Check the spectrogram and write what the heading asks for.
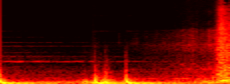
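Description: Heartbeat sound effect over a low, steady hum: a double thump about a second in, as in a horror-trailer score.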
